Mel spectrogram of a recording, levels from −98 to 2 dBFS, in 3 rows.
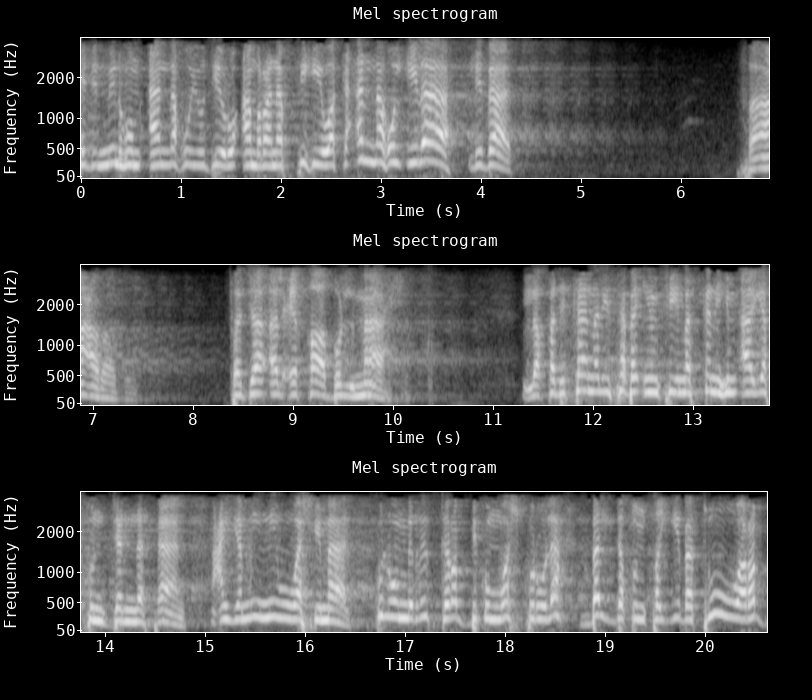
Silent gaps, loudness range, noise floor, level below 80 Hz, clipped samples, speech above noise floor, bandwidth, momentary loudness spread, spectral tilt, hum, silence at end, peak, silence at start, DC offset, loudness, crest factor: none; 7 LU; -65 dBFS; -42 dBFS; under 0.1%; 49 dB; 4 kHz; 6 LU; -10 dB/octave; none; 0 s; 0 dBFS; 0 s; under 0.1%; -16 LUFS; 16 dB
